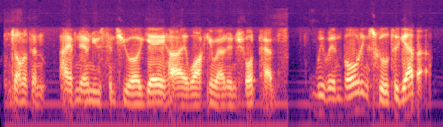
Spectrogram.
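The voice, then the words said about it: Put-on posh British aristocrat accent. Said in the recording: “talking in this ridiculous accent ... British, ... but all the affect of a moneyed British aristocrat”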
